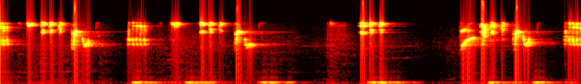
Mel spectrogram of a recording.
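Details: Lure recording of orange-headed thrush song meant to restart singing in stressed birds that have gone quiet: bursts of sharp high chirps and downslurred whistles separated by silent gaps, with a low hum beneath some phrases.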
